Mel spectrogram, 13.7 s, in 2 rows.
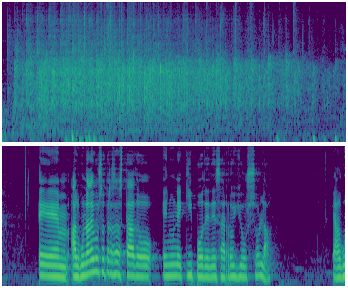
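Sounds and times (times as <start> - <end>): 
audience applause: 0.0 - 6.9
speech: 7.6 - 12.3, 13.5 - 13.7.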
